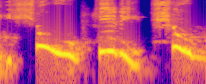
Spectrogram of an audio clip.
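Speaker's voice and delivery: high, playful "shoo" whooshes for dodging; whoosh sounds. Pretend. Storyteller to children acting David dodging, high playful whooshes. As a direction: swoosh like something darting past.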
